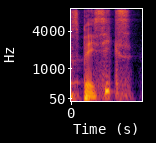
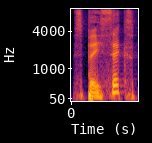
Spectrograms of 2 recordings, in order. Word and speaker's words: SpaceX: Et du coup, Musk s'est dit, mais si moi, avec euh, SpaceX, SpaceX, pardon, sur la prononce américaine, je faisais ratterrir mes fusées.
